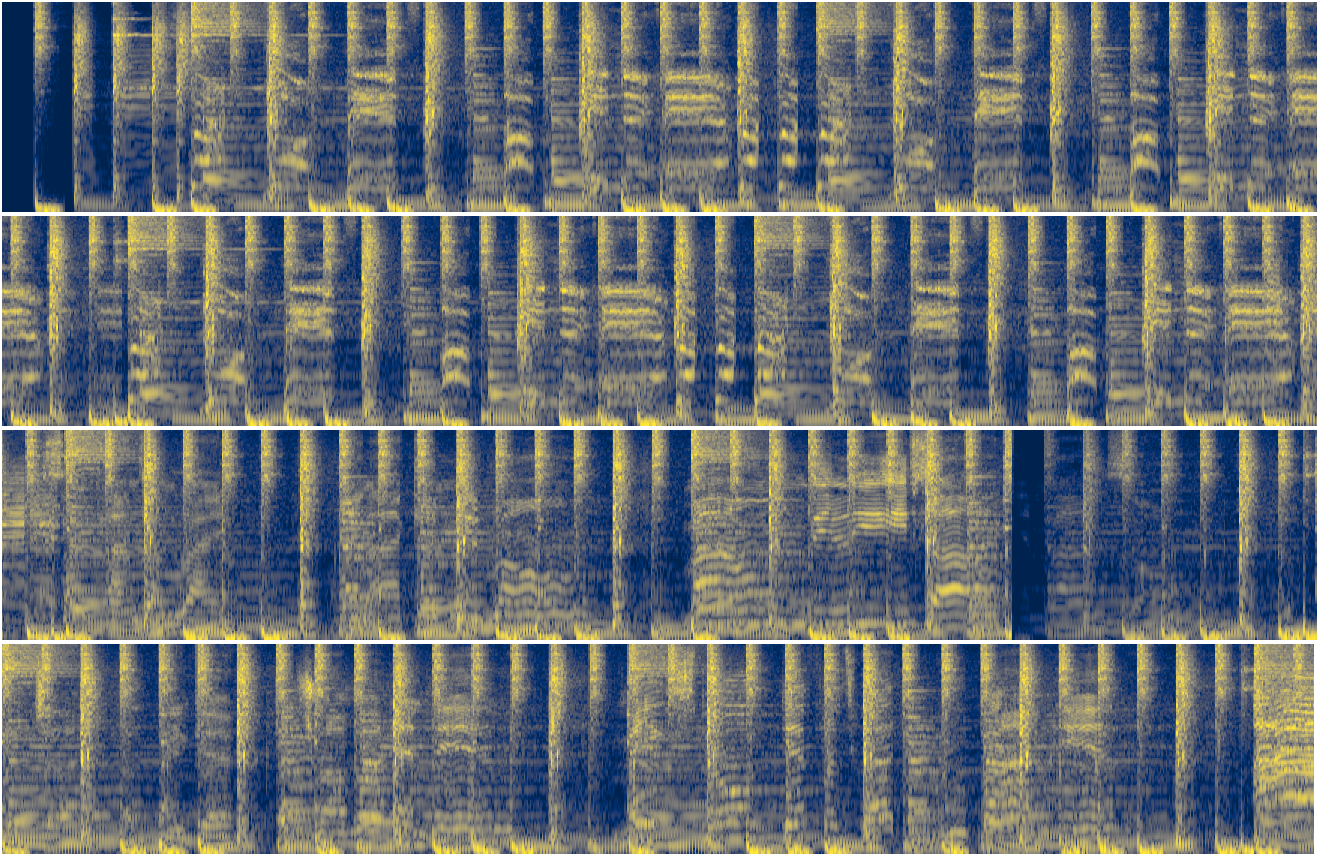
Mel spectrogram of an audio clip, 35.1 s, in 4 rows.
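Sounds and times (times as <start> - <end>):
hyped 60s intro and outro music: 0.3 - 35.0.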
